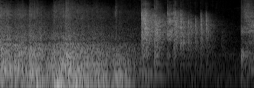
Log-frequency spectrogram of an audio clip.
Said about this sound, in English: And a burst of thunder in a wave kind of thumps you in the chest as it emanates from her.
